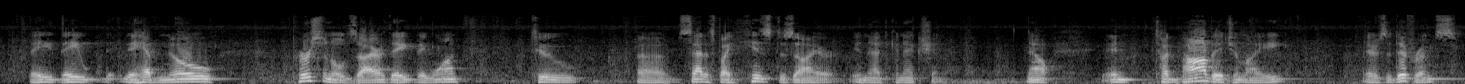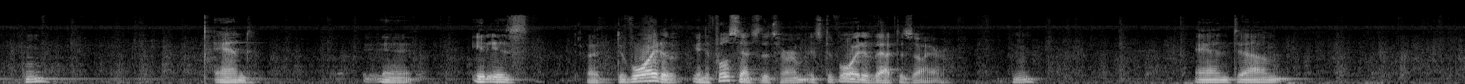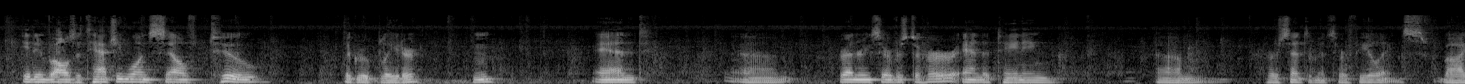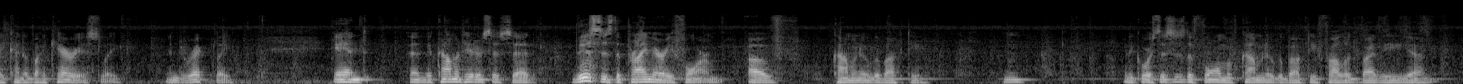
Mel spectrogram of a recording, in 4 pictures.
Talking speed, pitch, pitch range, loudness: 105 wpm, 105 Hz, 95-115 Hz, -22 LUFS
